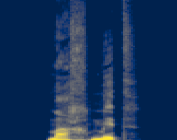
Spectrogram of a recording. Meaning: 1. singular imperative of mitmachen 2. first-person singular present of mitmachen
- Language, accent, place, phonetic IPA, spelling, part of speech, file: German, Germany, Berlin, [ˌmax ˈmɪt], mach mit, verb, De-mach mit.ogg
